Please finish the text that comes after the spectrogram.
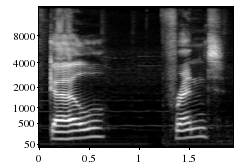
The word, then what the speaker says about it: girlfriend: a pronunciation problem so girlfriend the L you won't hit that hard girl friend that's too much work for the tongue so girl try to change it to that all sound girl girl friend is much easier to pronounce than girl friend girlfriend try say it that way well again more long-distance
